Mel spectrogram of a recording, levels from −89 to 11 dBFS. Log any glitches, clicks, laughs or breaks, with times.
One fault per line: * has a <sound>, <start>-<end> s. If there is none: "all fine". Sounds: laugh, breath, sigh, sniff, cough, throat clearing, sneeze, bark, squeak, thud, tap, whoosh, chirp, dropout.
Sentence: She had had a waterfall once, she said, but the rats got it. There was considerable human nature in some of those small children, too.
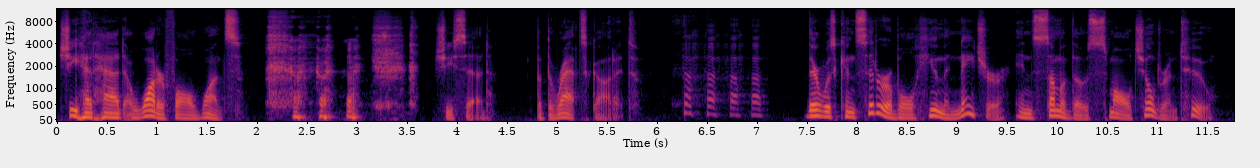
* has a laugh, 2.1-3.6 s
* has a laugh, 6.1-7.1 s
